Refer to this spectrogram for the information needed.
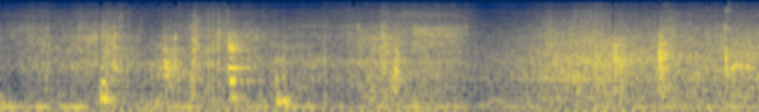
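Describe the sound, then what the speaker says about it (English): Vegetables stir-fry in sesame oil for an Asian hot pot, a steady low sizzle with occasional scraping and stirring clatter from the pan, close by and with no talk. "So we're essentially stir frying."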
